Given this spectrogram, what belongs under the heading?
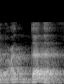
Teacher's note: وعددہ، عین کو دال سے ملانا ہے، 2 دالیں ہیں، 3 دالیں پڑھنی پڑیں گی، پہلے عین کو دال سے ملانا ہے، پھر دال پر زبر ہے، پھر دال پر زبر ہے۔ وعددہ، دال کو ہا سے ملا دیں گے، ہا ساکن ہے، اس پہ ہمس ہوگا۔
